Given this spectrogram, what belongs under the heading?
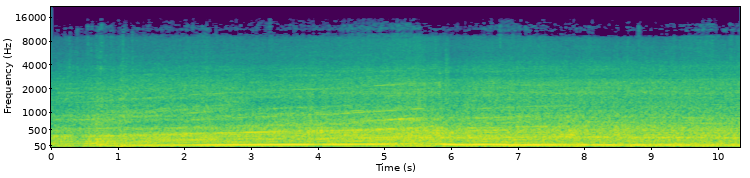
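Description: A Toyota AE86 drives around a block with a steady, loud low engine drone that dips briefly mid-way as gears change, then pulls again; no voices.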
